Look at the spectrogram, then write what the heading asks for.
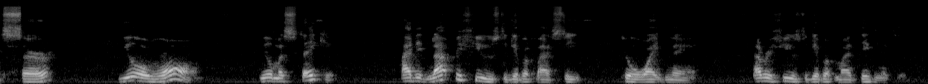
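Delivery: put-on very quiet voice. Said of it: "in that very quiet voice".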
